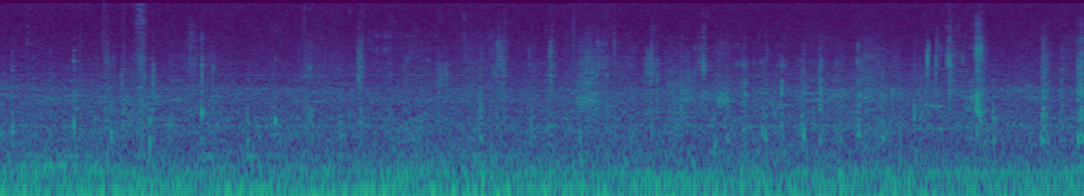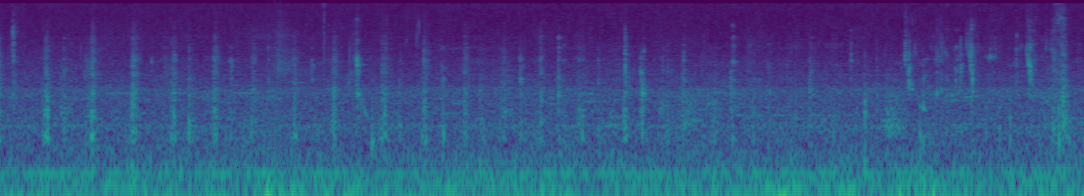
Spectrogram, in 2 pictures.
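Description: Close-miked chewing of a mouthful of rice and side dishes: soft wet smacks and clicks at irregular intervals, with a few louder bites and crunches.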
